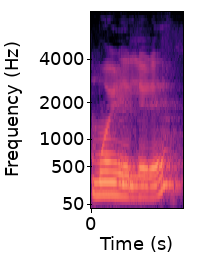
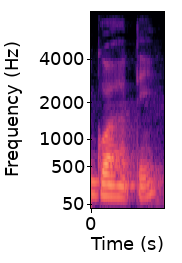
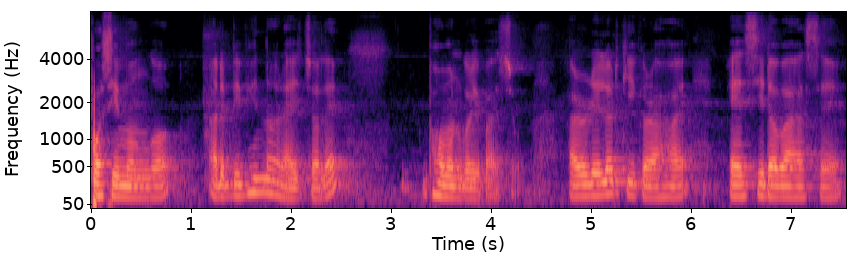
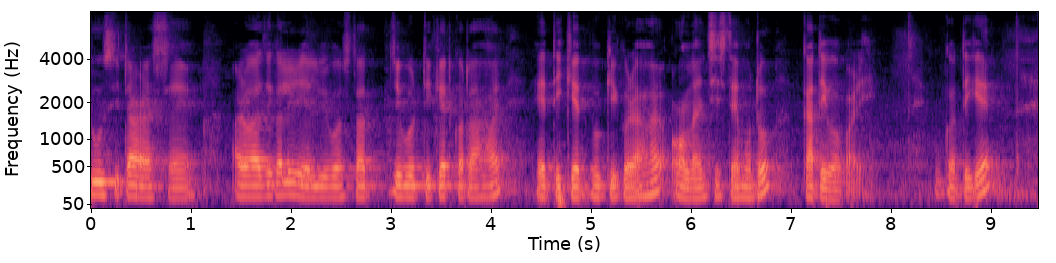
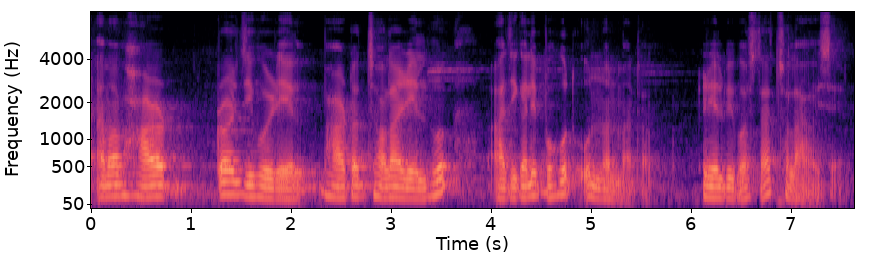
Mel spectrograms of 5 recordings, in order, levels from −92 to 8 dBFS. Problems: echo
